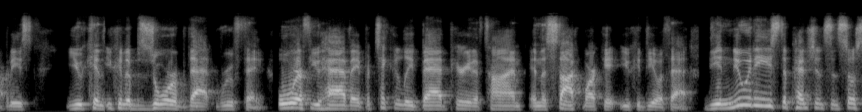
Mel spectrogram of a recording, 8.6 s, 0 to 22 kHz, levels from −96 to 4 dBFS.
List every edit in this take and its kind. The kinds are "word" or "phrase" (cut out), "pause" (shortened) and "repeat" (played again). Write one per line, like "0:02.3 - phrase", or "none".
0:01.0 - word
0:02.7 - pause
0:05.2 - pause
0:07.0 - pause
